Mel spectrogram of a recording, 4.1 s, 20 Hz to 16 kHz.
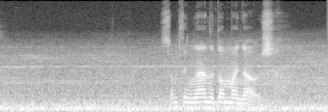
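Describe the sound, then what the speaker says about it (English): A KLM Boeing 737-800 departing Amsterdam Schiphol makes a steady, moderate engine rumble, with someone speaking briefly over it partway through. "This is KLM flight 1251 to bloody Helsinki, Finland. 737-800."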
